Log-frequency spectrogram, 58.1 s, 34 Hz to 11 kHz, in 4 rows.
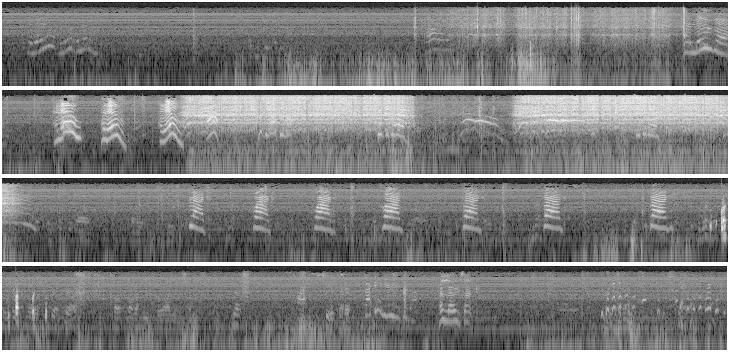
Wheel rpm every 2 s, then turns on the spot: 0, 0, 0, 0, 10, 20, 20, 0, 0, 150, 200, 80, 80, 200, 130, 0, 0, 0, 0, 0, 0, 0, 0, 0, 0, 0, 0, 0, 0.
8-14 22-24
